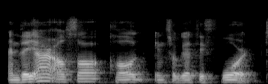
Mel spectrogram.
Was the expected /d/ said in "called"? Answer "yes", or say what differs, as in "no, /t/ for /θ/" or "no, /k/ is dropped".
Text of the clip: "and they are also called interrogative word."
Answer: yes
